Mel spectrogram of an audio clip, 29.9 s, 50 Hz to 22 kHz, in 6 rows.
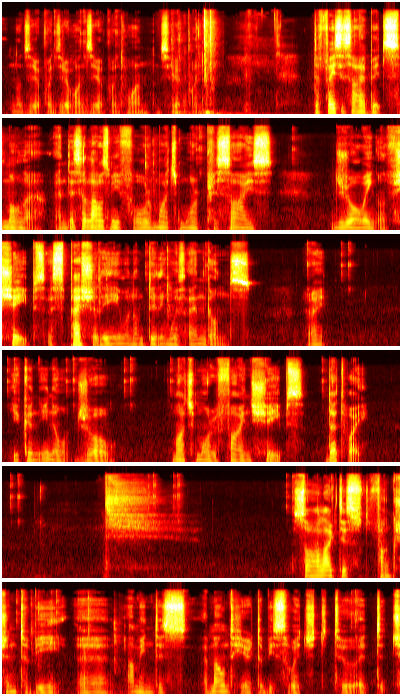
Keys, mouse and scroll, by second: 0.5 click, 4.3 click, 6.7 d, 8.6 ctrl+click, 11.1 d, 12.5 ctrl+click, 23.8 middle click, 25.0 click, 25.2 x, 26.2 shift+middle click, 27.0 click, 29.2 click.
